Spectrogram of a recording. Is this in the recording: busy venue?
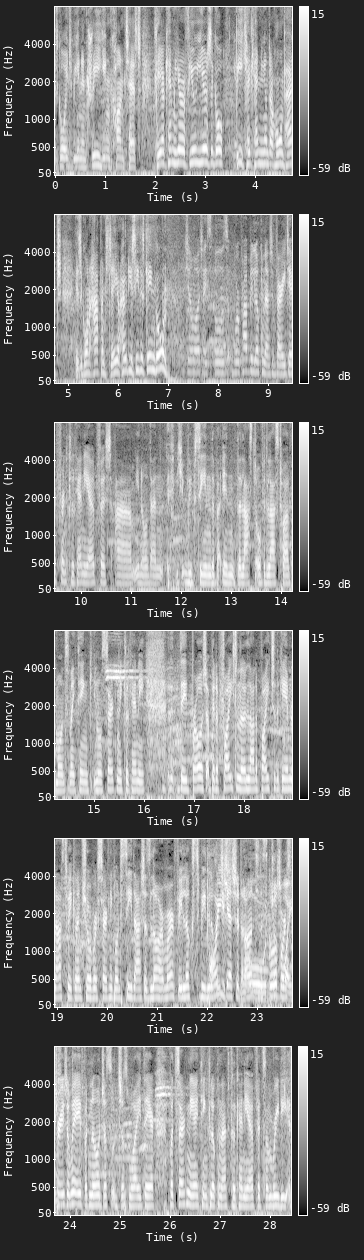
yes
